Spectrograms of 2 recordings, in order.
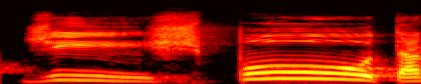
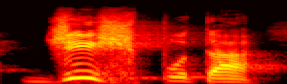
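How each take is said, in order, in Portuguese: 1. A tônica está na penúltima sílaba. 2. A tônica não está na penúltima sílaba. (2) "não é disputa"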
